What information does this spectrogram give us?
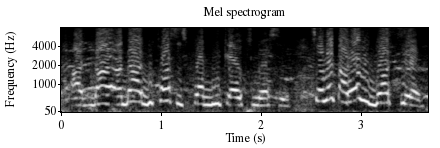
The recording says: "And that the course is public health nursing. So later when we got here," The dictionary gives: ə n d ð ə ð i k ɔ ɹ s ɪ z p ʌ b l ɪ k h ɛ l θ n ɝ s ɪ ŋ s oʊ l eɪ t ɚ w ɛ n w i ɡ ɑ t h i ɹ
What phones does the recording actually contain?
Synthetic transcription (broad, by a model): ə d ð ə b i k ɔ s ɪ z p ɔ b l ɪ k h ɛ l t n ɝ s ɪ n s oʊ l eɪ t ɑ w ɛ n w i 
